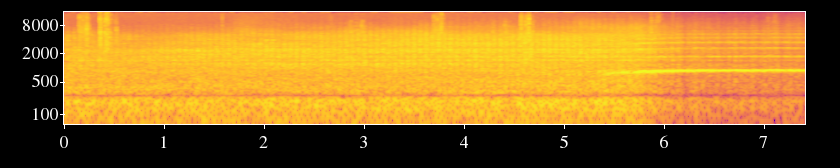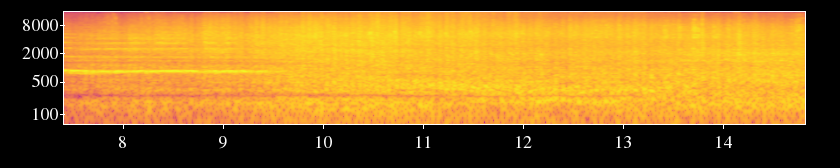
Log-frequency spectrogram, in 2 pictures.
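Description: A steam locomotive chuffs hard as it approaches.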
